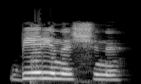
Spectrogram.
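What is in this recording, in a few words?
"беринӧссьыны", Komi-Zyrian, female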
